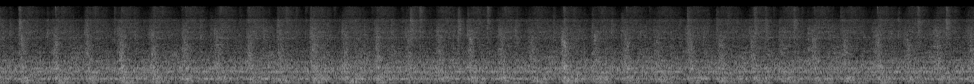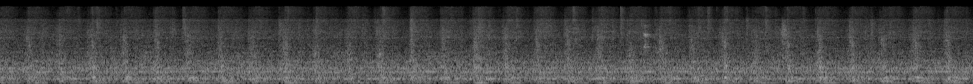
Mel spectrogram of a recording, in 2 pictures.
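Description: A treadmill motor hums steadily.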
